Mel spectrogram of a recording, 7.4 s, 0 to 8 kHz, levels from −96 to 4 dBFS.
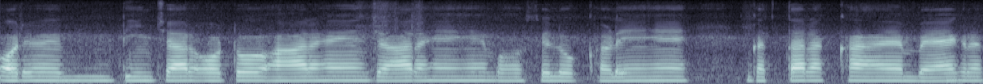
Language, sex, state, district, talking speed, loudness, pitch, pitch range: Hindi, male, Uttar Pradesh, Muzaffarnagar, 160 wpm, -19 LUFS, 145 Hz, 140-145 Hz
